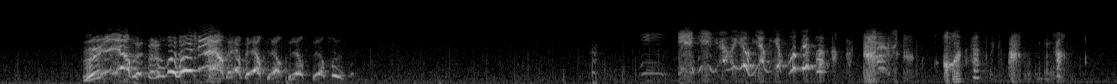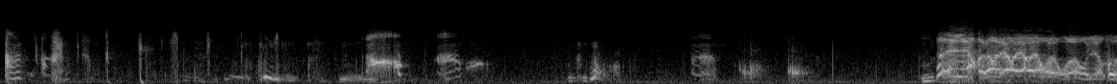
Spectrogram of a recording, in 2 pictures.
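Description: A cartoon donkey brays and laughs loudly.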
